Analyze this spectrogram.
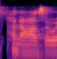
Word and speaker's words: Pinazzo: me excuse me if i mispronounced your name um it's quite all right it's pinazzo it's a confusing uh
